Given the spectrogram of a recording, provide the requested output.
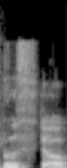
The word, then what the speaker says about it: Busto: Booto.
